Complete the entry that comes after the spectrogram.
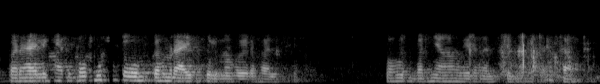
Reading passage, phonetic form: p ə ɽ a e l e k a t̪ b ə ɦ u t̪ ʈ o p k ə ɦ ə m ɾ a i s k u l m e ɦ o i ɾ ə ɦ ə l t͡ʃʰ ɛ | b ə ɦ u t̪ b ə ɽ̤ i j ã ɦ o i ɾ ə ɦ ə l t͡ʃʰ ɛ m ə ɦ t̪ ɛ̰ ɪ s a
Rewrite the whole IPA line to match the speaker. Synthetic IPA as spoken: p ə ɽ a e l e k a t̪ b ə ɦ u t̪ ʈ o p k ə ɦ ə m ɾ a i s k u l m e ɦ o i ɾ ə ɦ ə l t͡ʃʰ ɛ | b ə ɦ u t̪ b ə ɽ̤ i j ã ɦ o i ɾ ə ɦ ə l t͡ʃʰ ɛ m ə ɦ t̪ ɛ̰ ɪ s a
